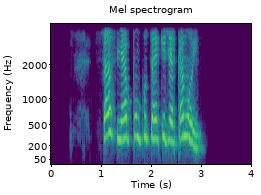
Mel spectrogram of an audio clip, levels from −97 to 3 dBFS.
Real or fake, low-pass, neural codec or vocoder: fake; 3.6 kHz; codec, 16 kHz in and 24 kHz out, 1.1 kbps, FireRedTTS-2 codec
